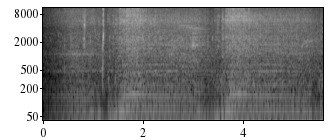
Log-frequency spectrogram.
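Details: 2001 BMW 740iL cold start after 10 days parked at -10 to -25: engine catches, revs swell and drop with shaky uneven note, rough hunting idle, attributed to moisture in fuel.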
